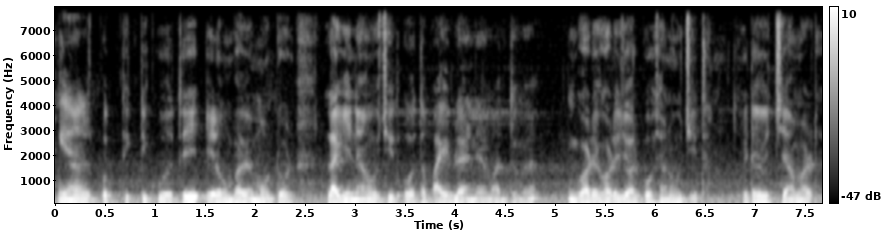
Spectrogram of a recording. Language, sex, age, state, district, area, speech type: Bengali, male, 30-45, West Bengal, Paschim Bardhaman, urban, spontaneous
